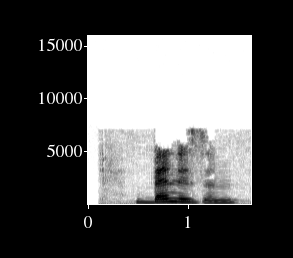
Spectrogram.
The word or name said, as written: Bennism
